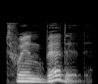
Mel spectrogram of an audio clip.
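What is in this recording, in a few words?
"twin-bedded", English, British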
